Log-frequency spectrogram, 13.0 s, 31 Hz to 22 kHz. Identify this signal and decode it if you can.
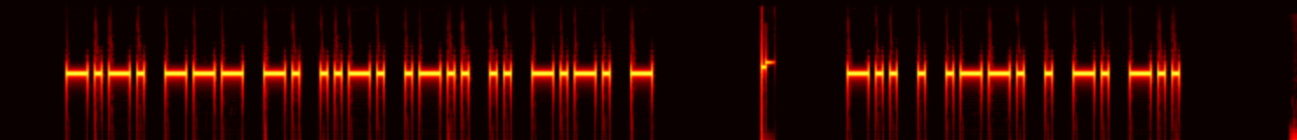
Morse code, heard as a keyed tone, about 17 wpm, 700 Hz. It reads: CONFLICT DEPEND
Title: Sentences from Top 1300 Words - New Word Drill Alt - 17wpm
